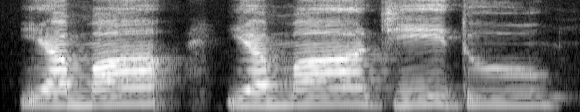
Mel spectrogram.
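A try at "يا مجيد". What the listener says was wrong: ইয়াতে টান হবে। ইয়া মাজিদু, জিতে।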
